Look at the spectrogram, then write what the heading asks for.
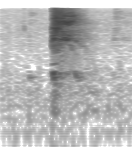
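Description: A single sharp, loud sneeze bursts out alone against a quiet background and fades within a fraction of a second.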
